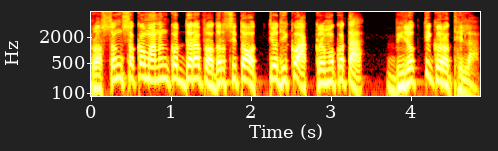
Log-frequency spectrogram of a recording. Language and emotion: Odia, disgusted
